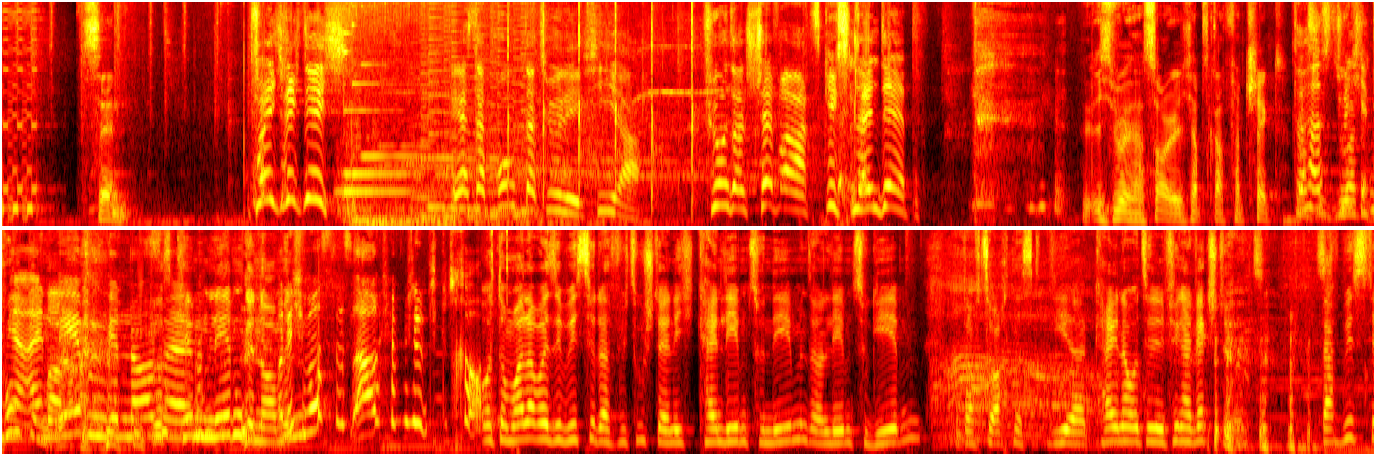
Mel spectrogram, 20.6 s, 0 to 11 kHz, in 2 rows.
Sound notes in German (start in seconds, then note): 2.6 Jubel, Applaus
